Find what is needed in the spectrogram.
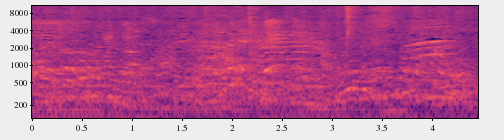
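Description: Indistinct background chatter of several voices, children's among them, at a low steady level with no one voice standing out.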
